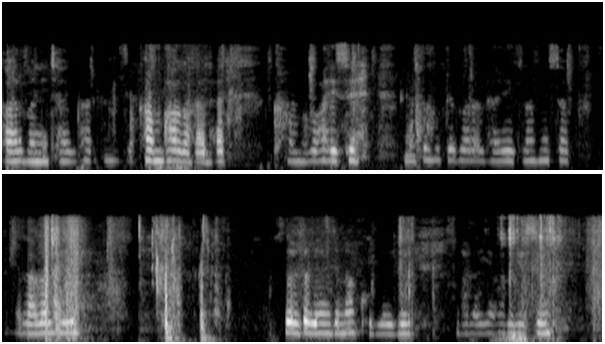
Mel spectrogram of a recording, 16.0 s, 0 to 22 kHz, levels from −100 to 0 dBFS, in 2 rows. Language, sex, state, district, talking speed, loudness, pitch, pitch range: Magahi, female, Bihar, Gaya, 40 wpm, -25 LUFS, 235 Hz, 225-245 Hz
